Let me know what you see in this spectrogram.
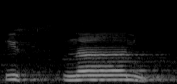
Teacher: Huruf sa-nya itu ujung lidah menyentuh gigi atas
